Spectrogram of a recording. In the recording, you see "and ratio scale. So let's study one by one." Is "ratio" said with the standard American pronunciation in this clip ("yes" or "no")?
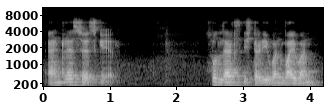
no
